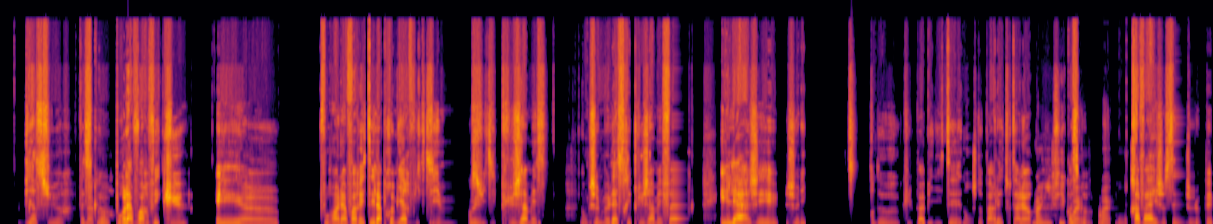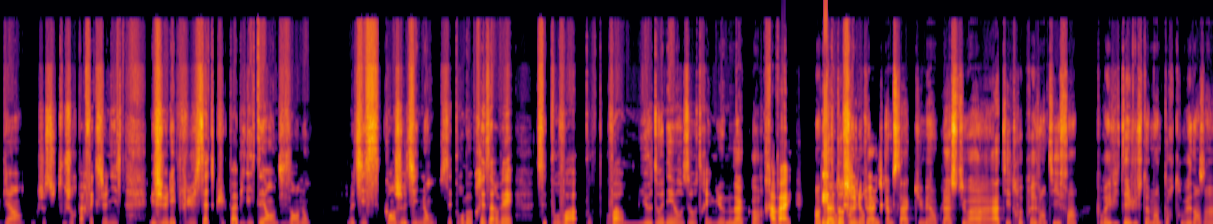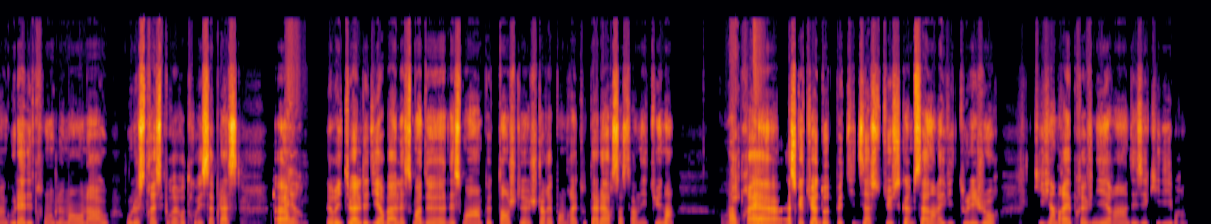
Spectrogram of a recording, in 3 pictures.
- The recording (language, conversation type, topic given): French, podcast, Comment gères-tu l’équilibre entre ta vie professionnelle et ta vie personnelle ?
- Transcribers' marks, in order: distorted speech; tapping; unintelligible speech; unintelligible speech; background speech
